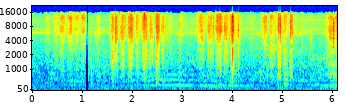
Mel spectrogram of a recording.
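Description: Small whole fish being scraped against a rough stone to strip their scales: several bursts of quick rasping strokes.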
